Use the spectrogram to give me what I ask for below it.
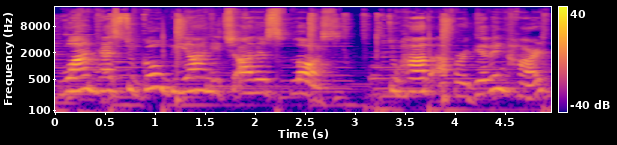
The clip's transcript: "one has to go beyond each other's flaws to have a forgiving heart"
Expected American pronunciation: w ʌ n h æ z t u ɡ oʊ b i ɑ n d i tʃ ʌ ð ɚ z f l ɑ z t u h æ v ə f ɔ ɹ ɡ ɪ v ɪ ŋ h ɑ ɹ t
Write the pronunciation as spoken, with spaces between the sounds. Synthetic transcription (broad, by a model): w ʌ n h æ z t u ɡ oʊ b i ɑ n d i tʃ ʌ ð ɚ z l ɑ s t u h æ v ə f ɔ ɹ ɡ ɪ v ɪ ŋ h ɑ ɹ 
